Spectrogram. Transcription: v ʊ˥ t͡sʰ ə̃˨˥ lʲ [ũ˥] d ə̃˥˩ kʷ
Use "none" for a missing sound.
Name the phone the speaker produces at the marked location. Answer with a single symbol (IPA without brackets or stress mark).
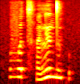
ũ˥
